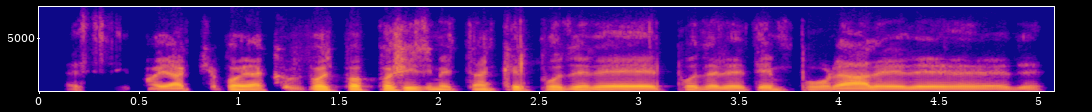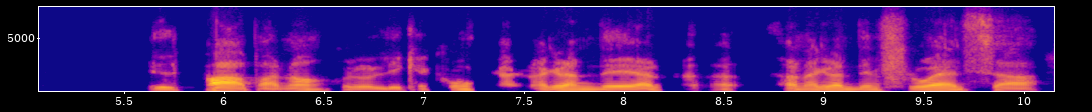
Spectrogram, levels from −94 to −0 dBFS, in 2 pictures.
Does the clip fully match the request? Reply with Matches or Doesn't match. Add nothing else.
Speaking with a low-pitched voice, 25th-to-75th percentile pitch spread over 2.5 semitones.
Doesn't match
